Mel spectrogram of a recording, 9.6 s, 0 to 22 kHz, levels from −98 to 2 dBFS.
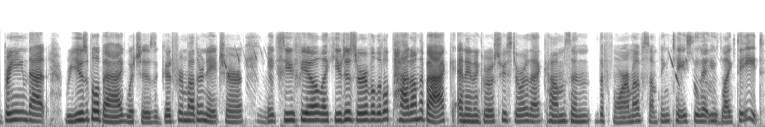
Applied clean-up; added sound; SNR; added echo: neural mask model Resemble Enhance denoiser.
